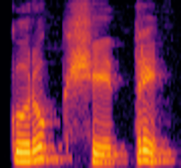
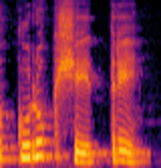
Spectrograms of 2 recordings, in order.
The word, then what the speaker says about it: कुरुक्षेत्रे: और देखिए क पर छोटे ऊ की मात्रा है और र पर भी बड़े उ क्षमा कीजिए। क पर भी छोटे ऊ की मात्रा है और र पर भी छोटे ऊ की मात्रा है। दोनों पर एक ही मात्राएं हैं ये। तो कुरुक्षेत्रे जल्दी बोला जाएगा। छोटे ऊ की मात्रा जल्दी बोली जाती है।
